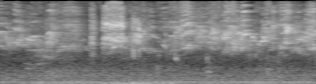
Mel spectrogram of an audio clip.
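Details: Budgerigars mixed with lovebirds: a loud, scratchy squawk burst near one second stands out over ongoing high-pitched chirping and twittering.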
